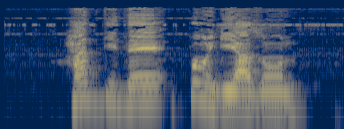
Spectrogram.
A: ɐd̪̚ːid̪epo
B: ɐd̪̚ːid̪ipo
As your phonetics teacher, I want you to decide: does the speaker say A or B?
A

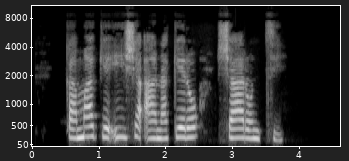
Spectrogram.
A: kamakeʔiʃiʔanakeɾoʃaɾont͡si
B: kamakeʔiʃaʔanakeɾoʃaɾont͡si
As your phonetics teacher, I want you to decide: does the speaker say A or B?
B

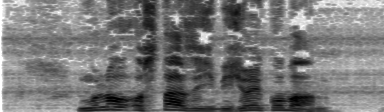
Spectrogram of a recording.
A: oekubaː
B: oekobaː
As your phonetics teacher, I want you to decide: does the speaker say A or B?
B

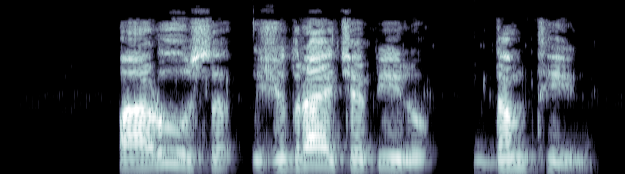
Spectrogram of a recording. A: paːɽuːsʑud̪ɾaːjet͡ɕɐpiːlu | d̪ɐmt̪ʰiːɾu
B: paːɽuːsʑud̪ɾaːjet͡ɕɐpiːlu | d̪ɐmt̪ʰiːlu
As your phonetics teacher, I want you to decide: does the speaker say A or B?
B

